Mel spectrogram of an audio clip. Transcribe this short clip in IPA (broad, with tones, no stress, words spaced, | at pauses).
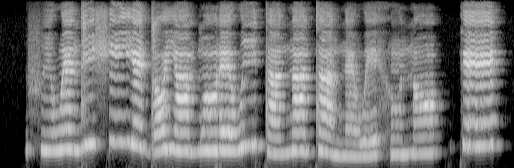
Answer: fi˨wɛ̃˧di˦ ʃĩ˦ jɛ˦˨dɔ˨˦jã˧ bɔ̃˧ɾɛ˧wi˦ tã˧nã˦tã˦˨ nɛ̃˨we˨˦ hũ˧nɔ̃˦ | kɛ˦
